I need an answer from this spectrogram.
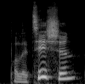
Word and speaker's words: politician: interested in politics politics but when we say politician the stress is on the third syllable uh she's a popular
